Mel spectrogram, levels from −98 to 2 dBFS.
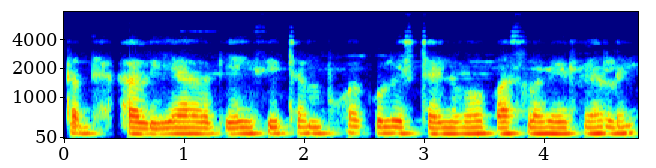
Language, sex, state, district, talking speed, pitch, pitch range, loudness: Magahi, male, Bihar, Lakhisarai, 165 wpm, 145 Hz, 140-145 Hz, -19 LUFS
